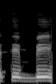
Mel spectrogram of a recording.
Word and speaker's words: तिब्बी: रखना उसका उच्चारण में, देखो याद रखिएगा, तिब है वो, तिब, तिब से तिब्बी है, डॉक्टरी डिपार्टमेंट, चिकित्सक डिपार्टमेंट, तिब्बी है वो, तिब्बी। ऐसे पढ़ने के लिए तशदीद नहीं तो तभी तिबी कुछ भी पढ़ सकती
